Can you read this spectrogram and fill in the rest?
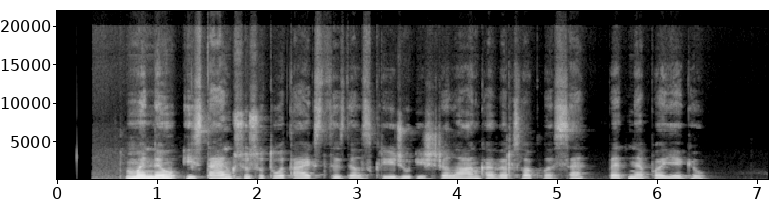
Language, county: Lithuanian, Alytus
